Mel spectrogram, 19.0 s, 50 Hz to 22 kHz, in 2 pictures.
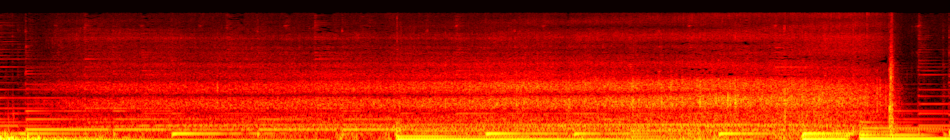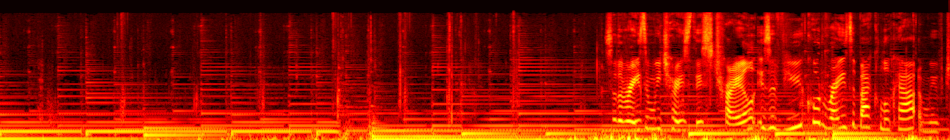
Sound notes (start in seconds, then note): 0.1 subtle guitar music; 7.7 tires crunching gravel; 8.7 car door shuts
